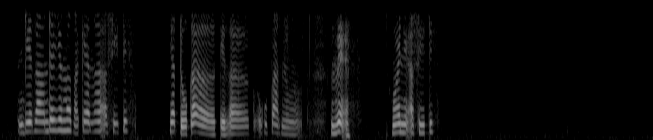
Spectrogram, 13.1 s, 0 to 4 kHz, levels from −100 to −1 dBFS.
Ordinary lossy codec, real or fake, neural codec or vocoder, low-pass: none; real; none; 3.6 kHz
